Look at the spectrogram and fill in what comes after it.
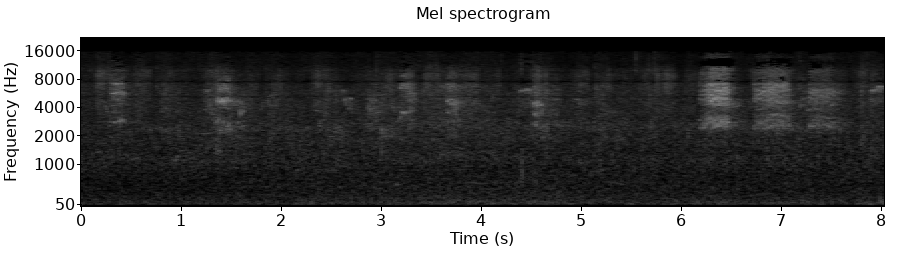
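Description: Short, high-pitched bird calls, about half a dozen scattered through, the loudest cluster about six to seven and a half seconds in, over a steady low background hum of outdoor ambience.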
